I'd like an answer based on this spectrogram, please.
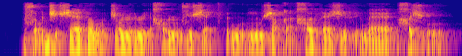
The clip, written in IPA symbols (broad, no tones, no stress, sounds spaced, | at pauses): z ɔ̰ d͡ʒ ə̰ ʃ æ θ ɔ w ɔ̰ t͡ʃ ɔ ɹ ə̰ ɹ ḛ χ o̰ ɹ o̰ z ʏ ʃ æ̰ t͡sʼ ə̰ w o̰ n u ʃ ə q ḛ χ ɤ θ æ ʒ e θ ḛ w æ | χ ə ʃ o̰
